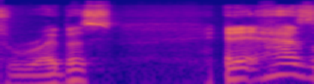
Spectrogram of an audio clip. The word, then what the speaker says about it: rooibos: us I think it but is pronounced rooibos and it has like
